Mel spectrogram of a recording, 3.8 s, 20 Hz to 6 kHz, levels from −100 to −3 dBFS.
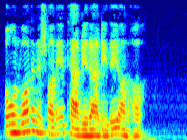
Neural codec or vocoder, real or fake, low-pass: none; real; 5.4 kHz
